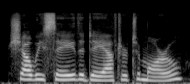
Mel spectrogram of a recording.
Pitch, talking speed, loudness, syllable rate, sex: 210 Hz, 250 wpm, -17 LUFS, 5.9 syllables/s, female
